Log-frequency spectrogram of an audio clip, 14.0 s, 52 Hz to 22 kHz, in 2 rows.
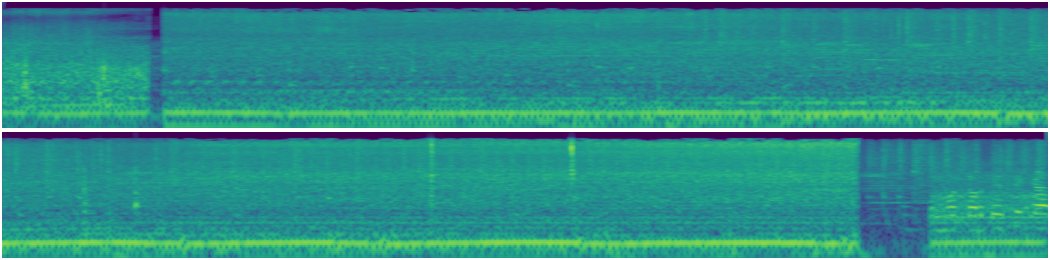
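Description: A Nissan GT-R with a 3.8-litre twin-turbo V6 idles steadily, a loud, even low hum holding for most of the stretch, briefly cut near the start and again near the end.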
